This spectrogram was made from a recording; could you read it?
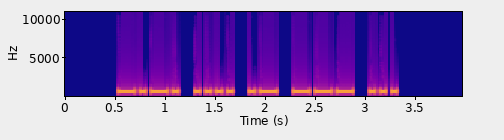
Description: Morse code, heard as a keyed tone, about 22 wpm, 700 Hz. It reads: CHAOS
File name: 5 Letter Words - First 3 Letters Given - 22wpm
